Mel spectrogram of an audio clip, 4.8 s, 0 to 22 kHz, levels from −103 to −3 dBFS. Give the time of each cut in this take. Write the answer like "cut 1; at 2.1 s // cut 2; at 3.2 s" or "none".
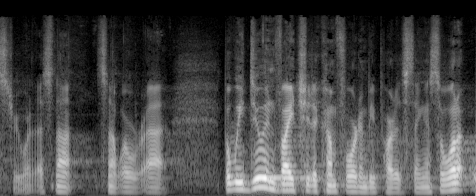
none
